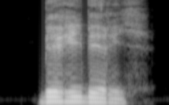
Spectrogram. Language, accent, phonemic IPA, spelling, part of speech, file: French, France, /be.ʁi.be.ʁi/, béribéri, noun, LL-Q150 (fra)-béribéri.wav
- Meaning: beriberi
